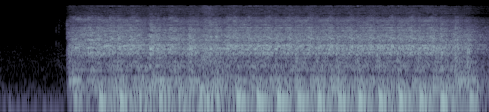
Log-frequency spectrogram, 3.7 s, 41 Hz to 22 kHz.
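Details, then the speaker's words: Polaris Xplorer 250 4x4 ATV that broke down while plowing snow: starter churns at about three beats a second with a harsh scratching rasp over each stroke and almost no compression; something inside the engine is scraping. "You hear that a lot of scratching going on a whole lot of SC got hung up on that thing just now got a whole lot of scratching going on that's not good"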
